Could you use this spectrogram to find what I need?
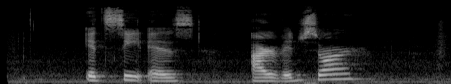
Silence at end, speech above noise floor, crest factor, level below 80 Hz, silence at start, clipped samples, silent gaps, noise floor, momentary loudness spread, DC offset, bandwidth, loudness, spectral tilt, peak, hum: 0 s; 24 dB; 20 dB; -54 dBFS; 0.1 s; under 0.1%; none; -49 dBFS; 11 LU; under 0.1%; 16 kHz; -25 LUFS; -3.5 dB/octave; -8 dBFS; none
